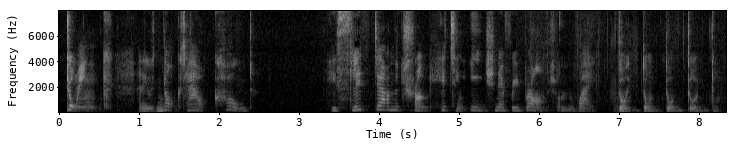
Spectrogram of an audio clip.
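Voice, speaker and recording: A woman reads a children's bedtime story in a fairly low voice. She takes her time, pacing it very slowly, and plays up sound words theatrically. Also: vocal fry, fairly bright tone, a little hiss or hum.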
